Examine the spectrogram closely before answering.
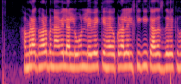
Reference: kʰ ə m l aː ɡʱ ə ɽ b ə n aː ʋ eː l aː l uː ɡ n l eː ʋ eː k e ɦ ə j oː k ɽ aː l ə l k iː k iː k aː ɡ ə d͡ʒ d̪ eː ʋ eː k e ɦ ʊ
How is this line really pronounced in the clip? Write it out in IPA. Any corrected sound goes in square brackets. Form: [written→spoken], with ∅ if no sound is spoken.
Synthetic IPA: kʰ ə m [l→ɽ] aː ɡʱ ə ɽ b ə n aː ʋ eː l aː l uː [ɡ→∅] n l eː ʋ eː k e ɦ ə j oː k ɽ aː l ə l k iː k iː k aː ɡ ə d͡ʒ d̪ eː ʋ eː k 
